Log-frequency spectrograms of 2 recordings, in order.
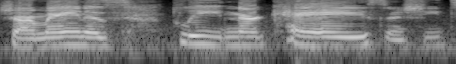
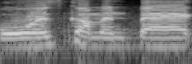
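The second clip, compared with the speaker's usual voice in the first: plain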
